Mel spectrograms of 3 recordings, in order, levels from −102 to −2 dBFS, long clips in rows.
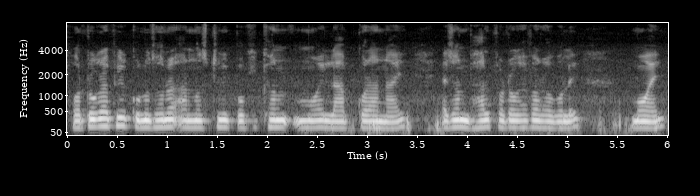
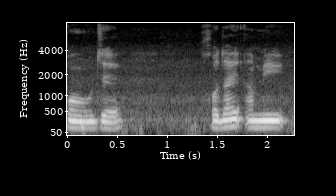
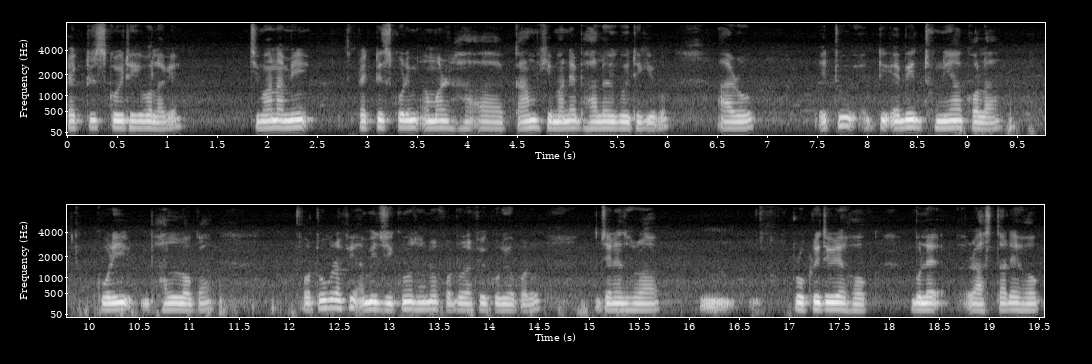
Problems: constant background noise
